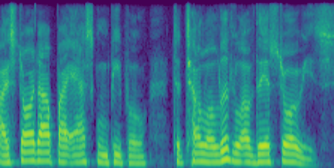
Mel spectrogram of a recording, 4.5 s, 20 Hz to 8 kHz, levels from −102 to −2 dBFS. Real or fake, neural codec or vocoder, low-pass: real; none; 7.2 kHz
